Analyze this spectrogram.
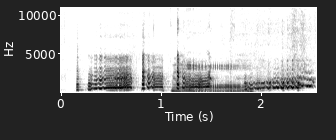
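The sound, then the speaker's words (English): A very tall hen named Raptor clucks loudly near the microphone in a quick series of nasal, squawky calls, then trails into a longer, wavering squeak, with no talking. “She's a very tall bird. So tall. Tall chicken.”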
